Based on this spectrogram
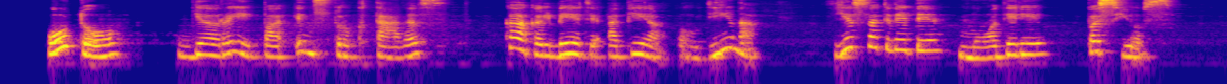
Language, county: Lithuanian, Alytus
